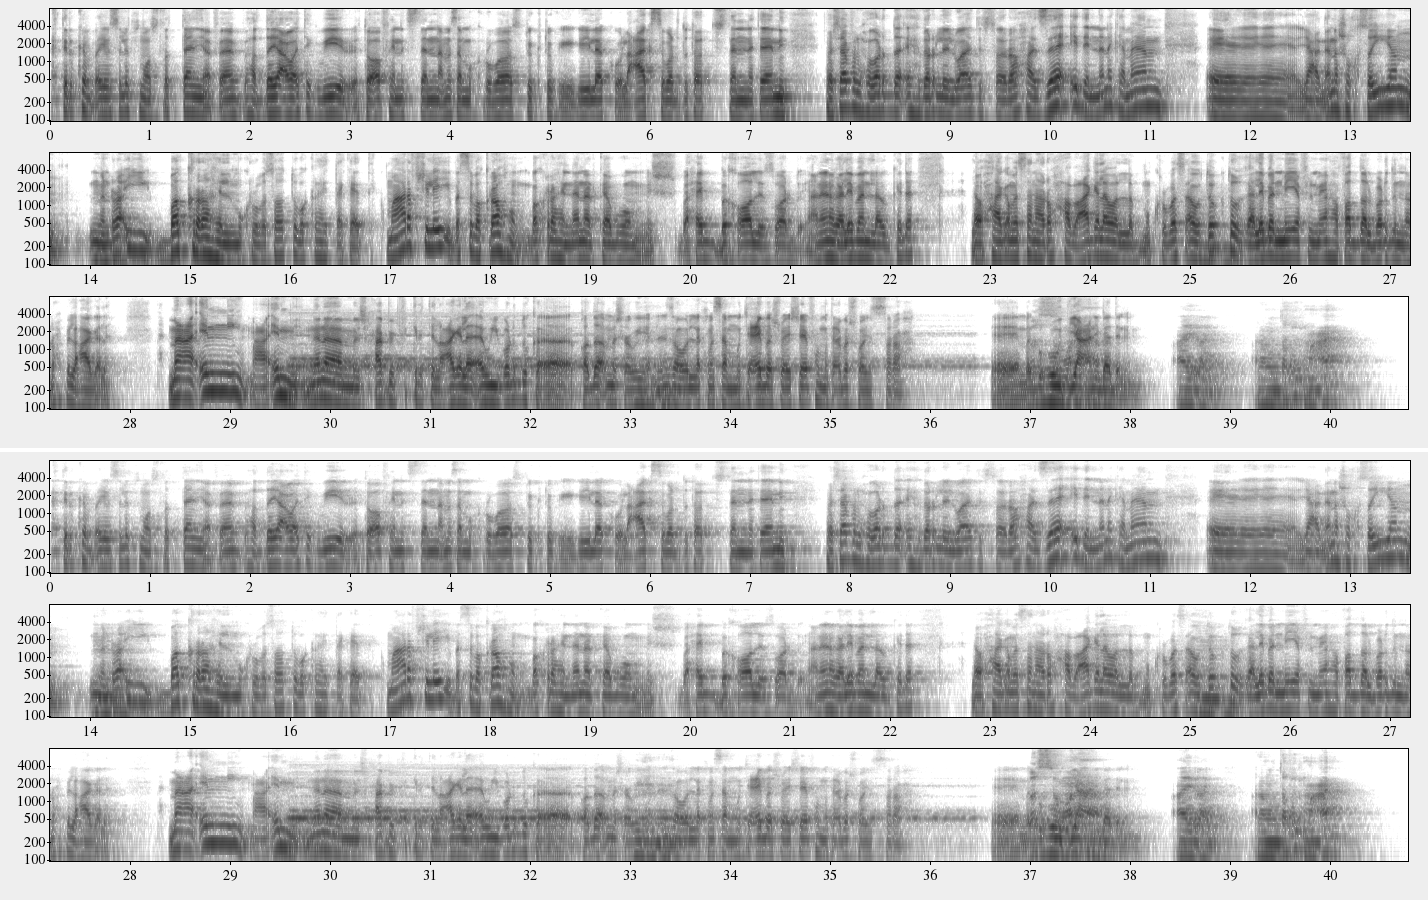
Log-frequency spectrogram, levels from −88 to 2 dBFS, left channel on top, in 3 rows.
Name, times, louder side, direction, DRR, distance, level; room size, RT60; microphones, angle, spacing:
voice 1, 0.0-22.5 22.8-27.8 28.4-35.8 36.6-38.1, left 7 dB, 65° left, 0.3 m, -27 dB
voice 2, 14.0-14.4 25.0-25.4 33.0-33.5 36.9-37.7 38.5-38.9 39.2-40.0, right 2 dB, 60° right, 3.1 m, -33 dB
sound 1, 29.6-36.5, right 1 dB, 45° left, 1.0 m, -37 dB
14.0 x 5.6 x 6.7 m
head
